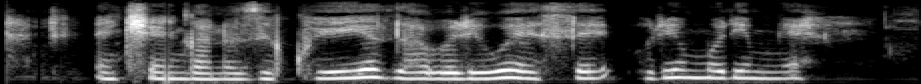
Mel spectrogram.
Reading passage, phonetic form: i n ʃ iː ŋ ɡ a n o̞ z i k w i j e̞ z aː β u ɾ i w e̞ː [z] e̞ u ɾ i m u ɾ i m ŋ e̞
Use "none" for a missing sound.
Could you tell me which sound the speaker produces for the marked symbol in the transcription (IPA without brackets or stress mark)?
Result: s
